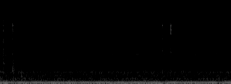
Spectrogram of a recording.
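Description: Faint clicks from the computer used to operate the software: one click, then a quick pair of clicks about a second and a half later, over a steady low hum. They are the clicks of selecting a part and deleting it.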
